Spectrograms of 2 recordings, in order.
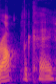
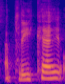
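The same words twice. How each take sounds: First: "applique" said as AP-luh-kay; alternative pronunciation. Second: "Applique" said as uh-PLEE-kay; alternative pronunciation. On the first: Presenter offering viewers her other way to say the craft term, "applique" as AP-luh-kay. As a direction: stress the first syllable of "applique", with a short a. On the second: Presenter offering viewers another way to say the craft term, "Applique" as uh-PLEE-kay. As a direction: stress the second syllable of "Applique", with a long ee. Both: Shown as a demonstration. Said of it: "however one pronounces it".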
